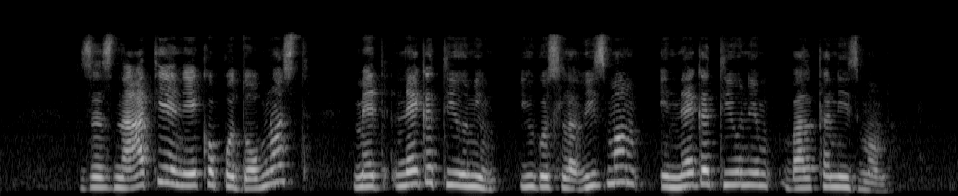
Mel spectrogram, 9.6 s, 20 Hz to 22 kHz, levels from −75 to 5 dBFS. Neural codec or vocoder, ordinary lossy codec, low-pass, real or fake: vocoder, 44.1 kHz, 128 mel bands, Pupu-Vocoder; none; 10.8 kHz; fake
